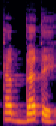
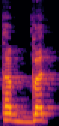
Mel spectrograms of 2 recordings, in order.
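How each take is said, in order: First: The word ends with an added vowel sound. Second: The word ends cleanly on the consonant. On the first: The speaker calls it wrong. "অনেকে তাব্বাতে ইয়াদা বিলা তাব্বাতে বলে না" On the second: The speaker calls it right. "এভাবে থামবেন"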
